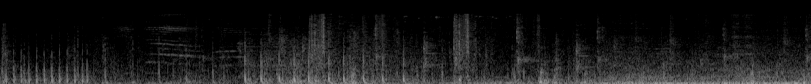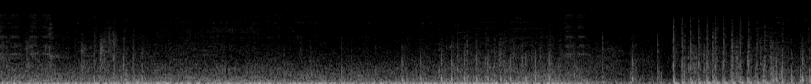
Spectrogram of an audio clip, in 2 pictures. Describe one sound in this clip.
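Footsteps run quickly over hard ground and metal.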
